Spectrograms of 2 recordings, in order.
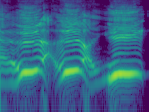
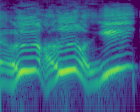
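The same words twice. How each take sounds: First: Grunt, grunt, then shout yeet; imitating Jey Uso. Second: Grunted ugh ugh then yeet; mock chant. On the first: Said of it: "now Jay Uso is like". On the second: Vlogger proposes the crowd chant, mock grunting. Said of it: "So now we gotta say".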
